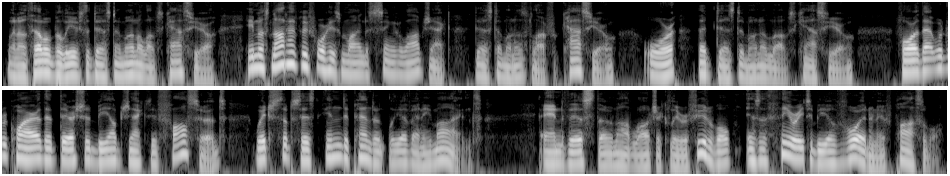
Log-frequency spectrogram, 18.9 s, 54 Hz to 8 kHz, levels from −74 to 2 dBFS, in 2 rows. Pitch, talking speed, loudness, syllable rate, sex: 110 Hz, 180 wpm, -19 LUFS, 6.3 syllables/s, male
